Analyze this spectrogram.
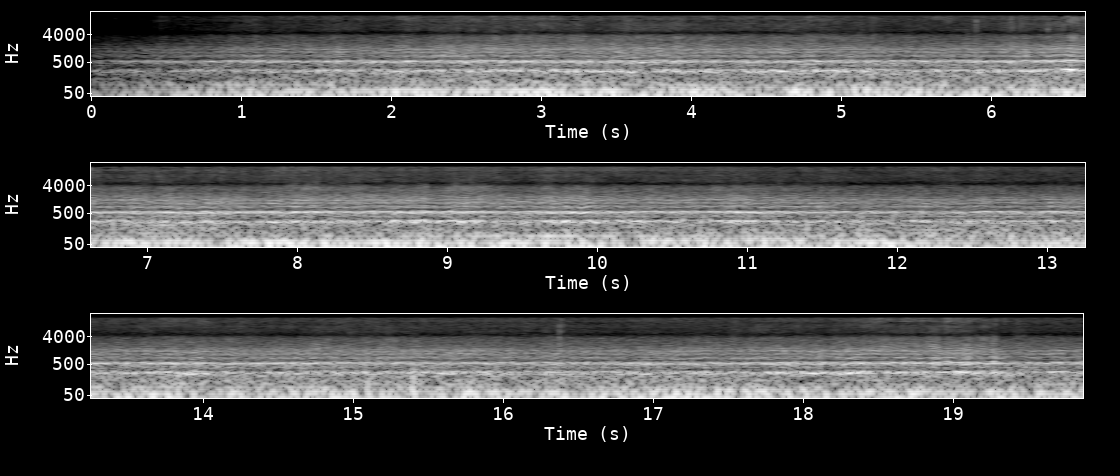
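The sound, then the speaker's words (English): A swarm of honeybees buzzes all around the heads of beekeepers in white protective suits, a dense, continuous hum that holds steady and fairly loud throughout, with no voices. “The bees are zooming all around our heads.”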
